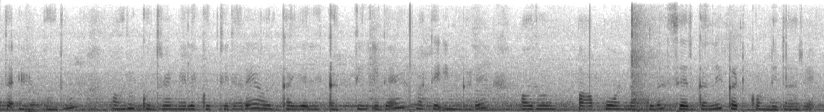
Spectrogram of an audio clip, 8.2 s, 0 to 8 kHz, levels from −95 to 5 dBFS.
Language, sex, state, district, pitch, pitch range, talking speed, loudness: Kannada, female, Karnataka, Dharwad, 235 Hz, 225-245 Hz, 140 wpm, -19 LUFS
